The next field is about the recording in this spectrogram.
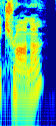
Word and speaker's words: Tranna: Have I been saying your name wrong? You say Tranna. – Tranna. – I say Tranna, okay. – Yeah, like Anna Wintour.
